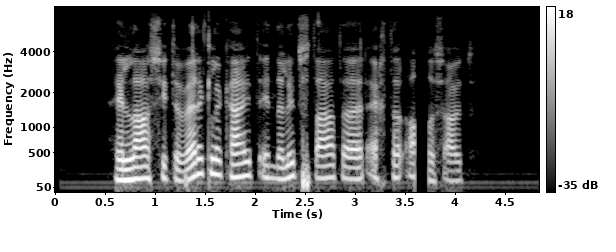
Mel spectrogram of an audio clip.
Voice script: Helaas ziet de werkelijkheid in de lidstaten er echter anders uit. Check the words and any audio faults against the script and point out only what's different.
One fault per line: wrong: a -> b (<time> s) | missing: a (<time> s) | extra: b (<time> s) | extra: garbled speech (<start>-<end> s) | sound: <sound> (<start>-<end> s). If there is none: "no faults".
sound: dropout (3.6-3.7 s)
